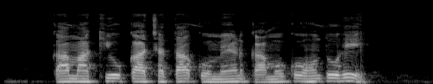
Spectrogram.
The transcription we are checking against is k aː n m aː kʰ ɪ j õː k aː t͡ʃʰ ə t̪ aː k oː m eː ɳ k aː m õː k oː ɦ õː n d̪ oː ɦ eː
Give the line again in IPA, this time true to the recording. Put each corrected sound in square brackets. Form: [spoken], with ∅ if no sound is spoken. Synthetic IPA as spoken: k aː [∅] m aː kʰ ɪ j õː k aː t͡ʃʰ ə t̪ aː k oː m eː ɳ k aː m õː k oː ɦ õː n d̪ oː ɦ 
